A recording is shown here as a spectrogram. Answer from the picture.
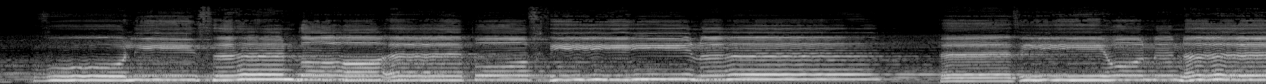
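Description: Byzantine chant in Greek: a male chanter singing a slow, melismatic melody with ornamented glides over a steady held drone (ison). There is a brief pause for breath near the three-quarter mark.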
